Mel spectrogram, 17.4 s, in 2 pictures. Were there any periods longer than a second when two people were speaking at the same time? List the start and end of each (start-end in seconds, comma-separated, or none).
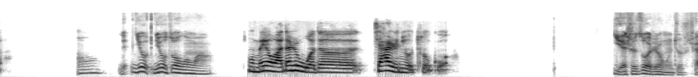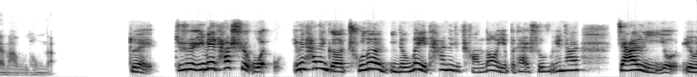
none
